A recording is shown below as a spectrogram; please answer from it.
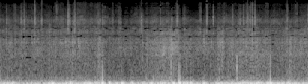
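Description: Downhill bike ride on a rough dirt trail: a heavy low rumble of wind buffeting the microphone, broken by irregular sharp knocks and rattles from the bike over bumps.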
